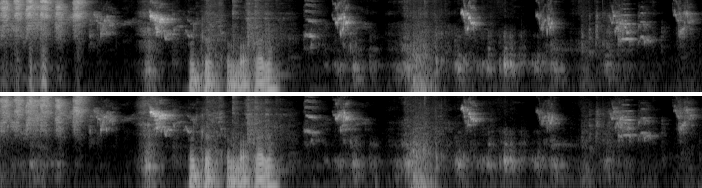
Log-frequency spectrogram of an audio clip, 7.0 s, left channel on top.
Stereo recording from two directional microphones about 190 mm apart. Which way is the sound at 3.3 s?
70° left (ahead or behind).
